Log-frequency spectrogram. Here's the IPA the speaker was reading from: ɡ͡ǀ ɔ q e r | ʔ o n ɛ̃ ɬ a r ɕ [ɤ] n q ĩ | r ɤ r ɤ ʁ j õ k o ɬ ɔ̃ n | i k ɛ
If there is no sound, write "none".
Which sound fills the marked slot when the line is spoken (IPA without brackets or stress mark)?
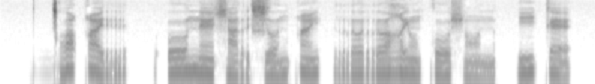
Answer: ɤ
